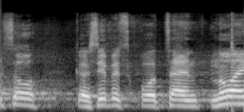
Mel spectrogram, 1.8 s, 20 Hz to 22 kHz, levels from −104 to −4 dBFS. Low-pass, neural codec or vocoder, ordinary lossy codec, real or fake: 14.4 kHz; vocoder, 44.1 kHz, 128 mel bands, Pupu-Vocoder; none; fake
